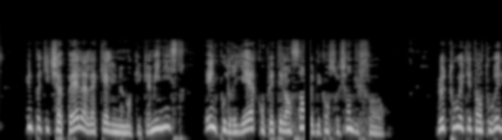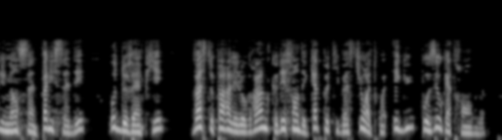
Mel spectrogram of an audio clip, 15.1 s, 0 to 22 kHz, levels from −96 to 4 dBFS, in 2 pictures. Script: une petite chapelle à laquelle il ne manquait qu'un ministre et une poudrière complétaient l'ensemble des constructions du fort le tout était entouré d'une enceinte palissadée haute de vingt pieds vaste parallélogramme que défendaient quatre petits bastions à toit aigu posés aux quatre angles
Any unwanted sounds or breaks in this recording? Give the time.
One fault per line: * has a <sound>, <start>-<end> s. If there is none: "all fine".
* has a dropout, 4.6-4.7 s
